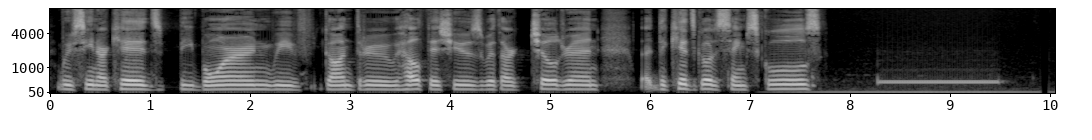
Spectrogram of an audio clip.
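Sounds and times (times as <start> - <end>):
speech: 0.1 - 7.8
faint low rumble: 7.7 - 10.0
steady telephone dial tone on a call: 8.3 - 9.6.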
